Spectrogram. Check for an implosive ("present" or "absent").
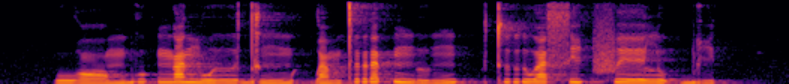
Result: absent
